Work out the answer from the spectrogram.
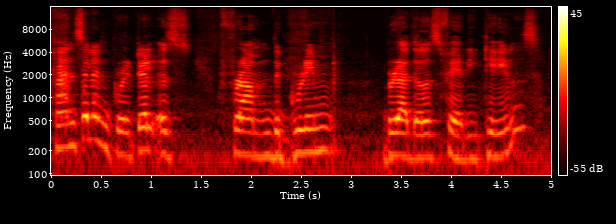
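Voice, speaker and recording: A woman's voice: lowish voice, lively intonation, slow pace, a bit bright. A woman reading a children's storybook aloud, explaining things simply to young listeners.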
